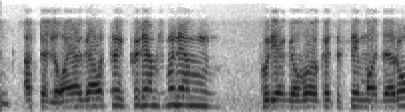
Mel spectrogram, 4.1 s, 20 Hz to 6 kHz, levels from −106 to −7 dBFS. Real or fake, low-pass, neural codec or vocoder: real; 5.4 kHz; none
